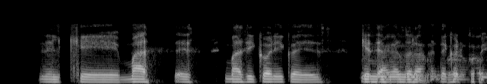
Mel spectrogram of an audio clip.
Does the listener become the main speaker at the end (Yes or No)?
Yes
